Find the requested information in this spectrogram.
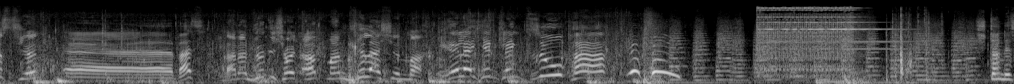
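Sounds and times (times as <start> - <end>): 
speech: 0.2 - 7.6, 9.8 - 10.1
telephone ringing: 7.6 - 9.3.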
